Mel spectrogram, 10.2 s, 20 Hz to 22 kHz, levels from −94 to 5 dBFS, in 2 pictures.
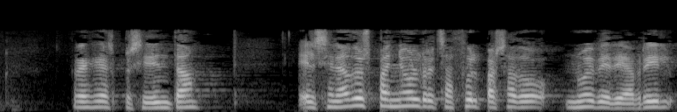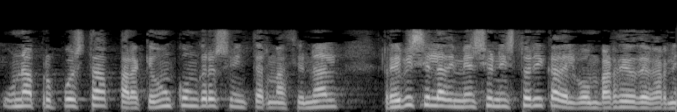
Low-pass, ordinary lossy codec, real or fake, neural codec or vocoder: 7.2 kHz; none; real; none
